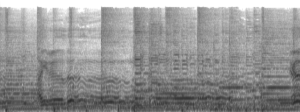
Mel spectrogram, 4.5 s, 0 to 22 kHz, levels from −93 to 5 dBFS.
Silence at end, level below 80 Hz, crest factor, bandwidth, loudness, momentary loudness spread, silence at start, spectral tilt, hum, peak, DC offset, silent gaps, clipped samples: 0 s; -36 dBFS; 16 dB; 17 kHz; -19 LUFS; 4 LU; 0 s; -5 dB/octave; none; -2 dBFS; under 0.1%; none; under 0.1%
